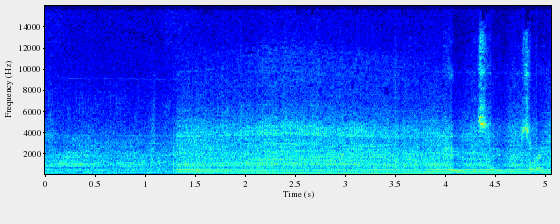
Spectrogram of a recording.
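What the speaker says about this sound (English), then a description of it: "just on the limiter there, just revving the bejesus out of the motor" An ANZCAR Cup race car engine at Phoenix hums steadily, then jumps to a higher sustained drone and holds there on the rev limiter at a buzzing pitch, fairly close.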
